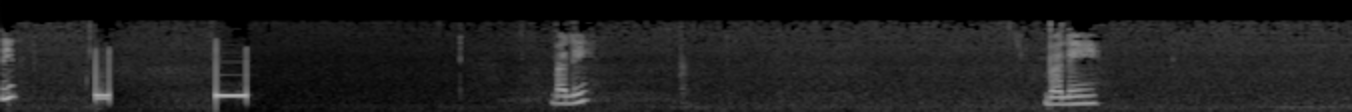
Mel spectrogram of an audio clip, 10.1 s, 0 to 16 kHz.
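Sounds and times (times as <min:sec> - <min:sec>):
telephone busy signal beeps after a cut-off call: 0:01.6 - 0:01.9
speech: 0:04.1 - 0:04.6, 0:07.8 - 0:08.4.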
